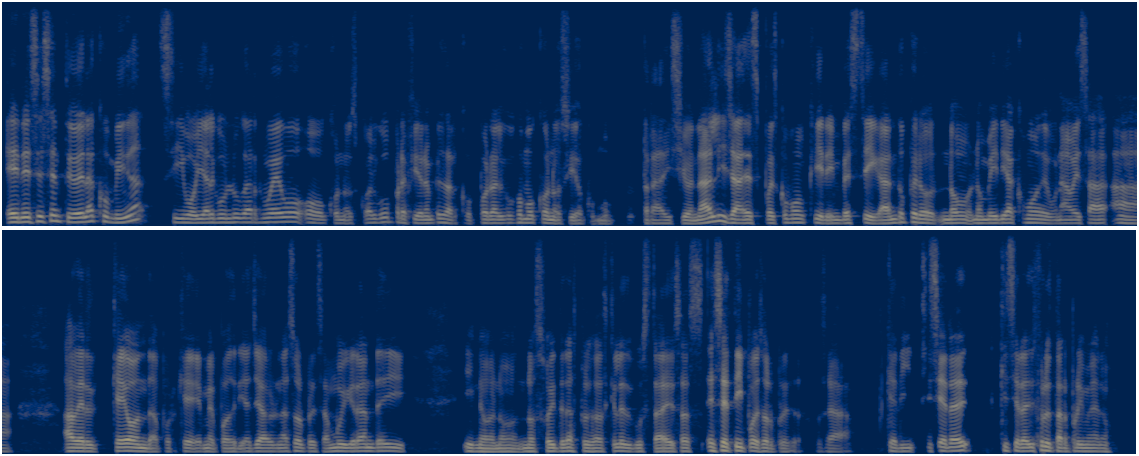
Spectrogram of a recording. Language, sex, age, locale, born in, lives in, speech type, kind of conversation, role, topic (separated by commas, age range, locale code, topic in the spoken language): Spanish, male, 40-44, es-CO, Colombia, United States, conversation, unstructured, none, ¿Te gusta probar comidas nuevas o prefieres la comida tradicional?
